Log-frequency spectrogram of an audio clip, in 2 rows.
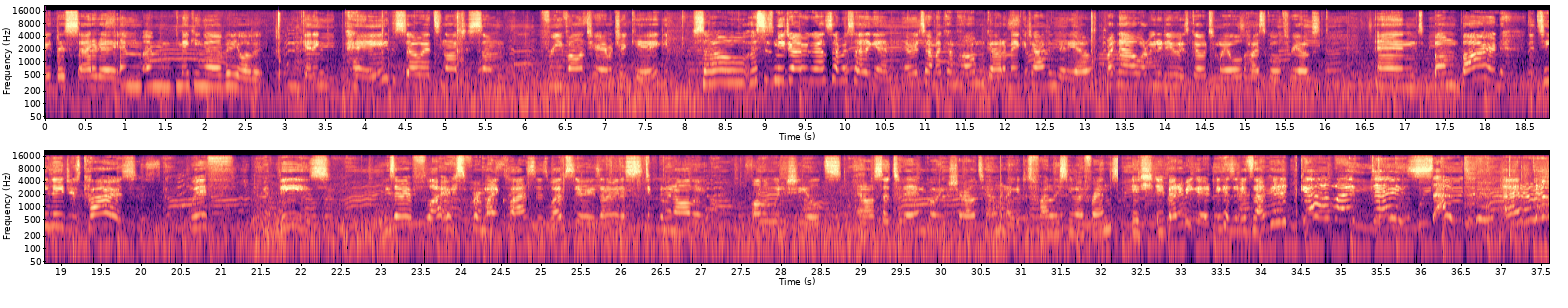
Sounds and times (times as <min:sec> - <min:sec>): Speech: 0:00.0 - 0:15.9, 0:23.1 - 0:36.4
Car: 0:00.0 - 0:37.6
Music: 0:00.0 - 0:37.6.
